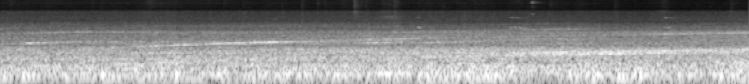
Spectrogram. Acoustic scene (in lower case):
subway train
